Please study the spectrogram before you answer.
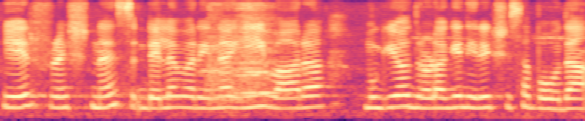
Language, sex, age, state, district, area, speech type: Kannada, female, 18-30, Karnataka, Davanagere, rural, read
